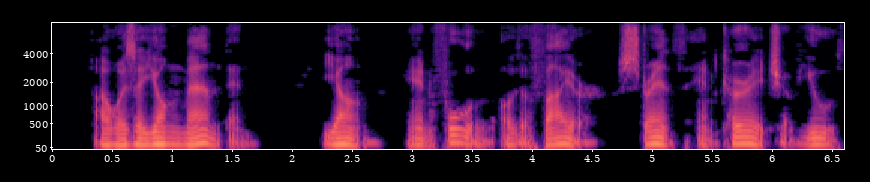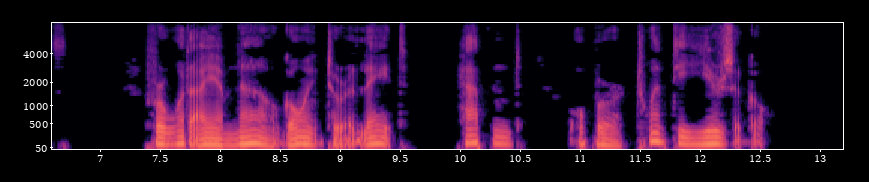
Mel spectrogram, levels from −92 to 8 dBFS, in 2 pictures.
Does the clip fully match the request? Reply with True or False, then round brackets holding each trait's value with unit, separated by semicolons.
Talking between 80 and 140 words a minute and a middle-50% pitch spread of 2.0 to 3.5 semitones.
True (135 wpm; 2.5 semitones)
